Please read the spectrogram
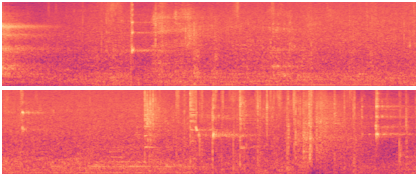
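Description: Indoor badminton hall ambience between points: a steady low hum with scattered light clicks and knocks, more of them near the end as play resumes.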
